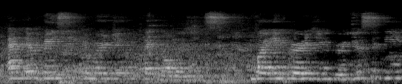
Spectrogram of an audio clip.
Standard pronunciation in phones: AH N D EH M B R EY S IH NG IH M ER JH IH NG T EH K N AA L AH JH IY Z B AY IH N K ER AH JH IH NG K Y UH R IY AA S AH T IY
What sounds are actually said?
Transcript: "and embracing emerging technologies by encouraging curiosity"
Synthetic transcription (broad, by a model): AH N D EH B EY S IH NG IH M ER JH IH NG T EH K N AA L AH JH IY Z B AY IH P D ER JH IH NG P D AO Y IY S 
